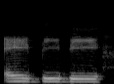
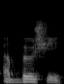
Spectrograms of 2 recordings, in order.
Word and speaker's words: Abboushi: It'll be in the show notes, but it's Abboushi. Abboushi.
